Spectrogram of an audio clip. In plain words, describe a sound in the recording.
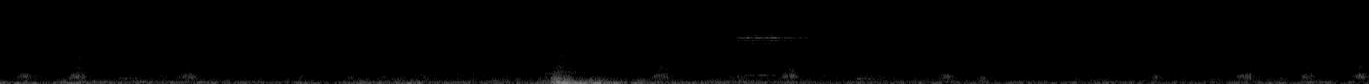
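A pen scratches and taps lightly on paper.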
